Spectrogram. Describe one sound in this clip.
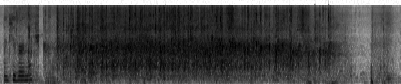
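An audience applauds loudly, then the clapping fades.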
